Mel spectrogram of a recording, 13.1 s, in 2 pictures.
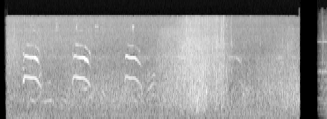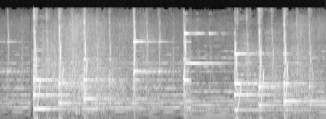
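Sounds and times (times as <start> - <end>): falling bird calls: 0.3 - 3.1
ocean surf: 7.2 - 10.0.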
